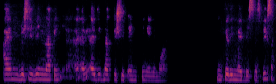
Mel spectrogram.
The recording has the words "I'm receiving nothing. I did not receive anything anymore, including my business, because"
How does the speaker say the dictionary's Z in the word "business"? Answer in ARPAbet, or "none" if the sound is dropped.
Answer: S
